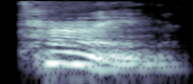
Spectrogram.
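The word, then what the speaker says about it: thyme: Time, the TH is pronounced T.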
